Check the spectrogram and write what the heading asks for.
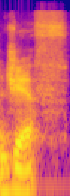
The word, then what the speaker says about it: GIF: Like like he pronounced it, the guy who created it pronounced it with a hard G as a GIF. And so people have been calling it GIF forever.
